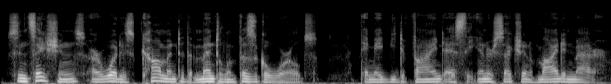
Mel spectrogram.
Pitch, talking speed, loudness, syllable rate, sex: 120 Hz, 215 wpm, -19 LUFS, 6.4 syllables/s, male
